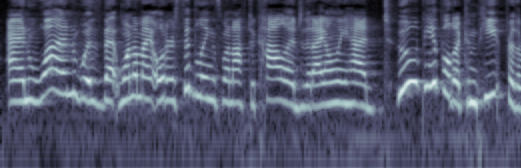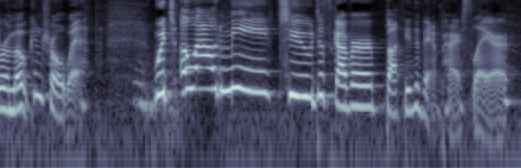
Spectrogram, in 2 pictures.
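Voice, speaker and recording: A woman in her thirties with a high, bright voice performs a comic personal confession. She is candid and wry, delivering it as a storyteller and slipping into the lines she quotes. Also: big pitch swings, normal speed.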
